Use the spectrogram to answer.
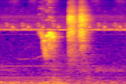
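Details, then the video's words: Budgerigars playing with each other give a short high chirp, then two quick bright harsh notes in a row, with a faint steady insect-like hum underneath. "Beautiful Budgies playing with each other"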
